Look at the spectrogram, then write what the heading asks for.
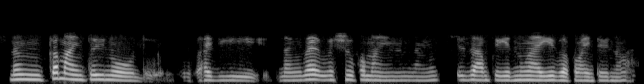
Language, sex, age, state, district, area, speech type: Manipuri, female, 30-45, Manipur, Kakching, rural, conversation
